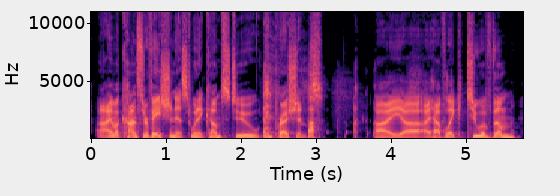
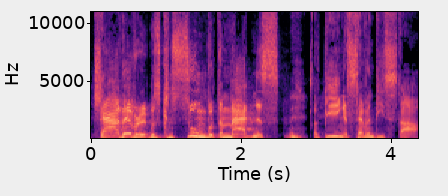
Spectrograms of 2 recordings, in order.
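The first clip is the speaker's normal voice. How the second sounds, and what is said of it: Arnold Schwarzenegger impression. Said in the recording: “He sounds very Schwarzenegger-esque ... my outdated Schwarzenegger impression”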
